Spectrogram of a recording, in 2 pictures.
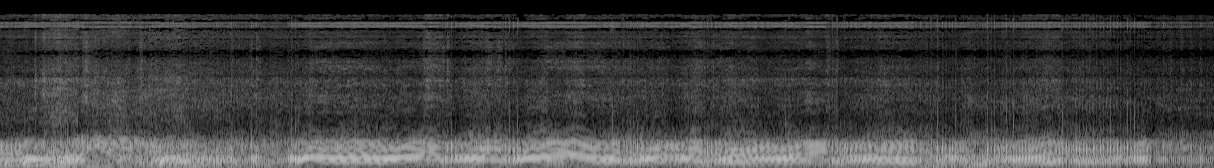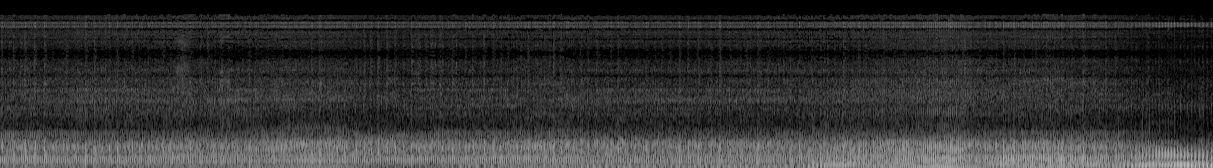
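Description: Dirt bike engine revved and eased in repeated bursts of throttle over rough rocky ground. About halfway through it drops to a quieter, steadier idle, and the revs rise again near the end.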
